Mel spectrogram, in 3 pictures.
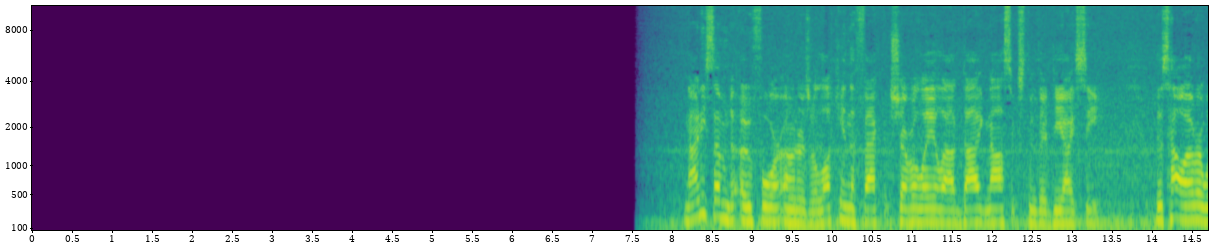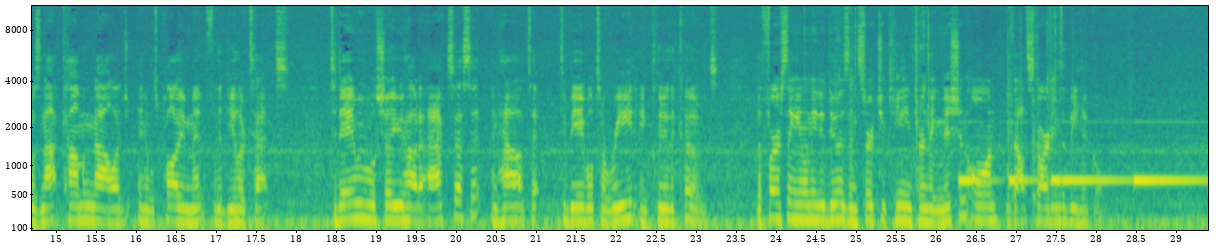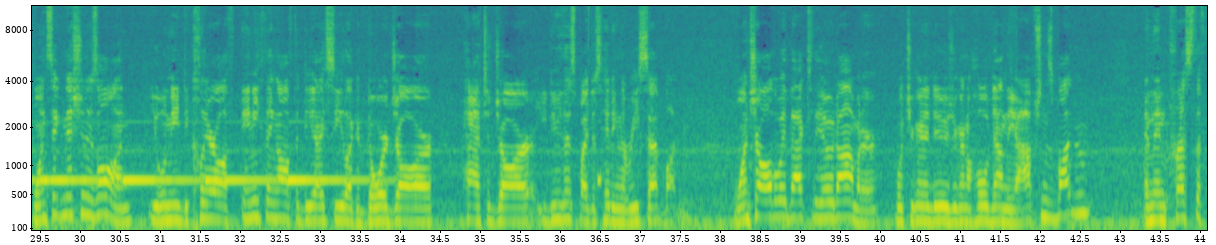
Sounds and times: Car: 7.6 - 44.0
Speech: 8.2 - 13.4, 14.0 - 28.1, 29.4 - 42.7, 43.3 - 44.0.

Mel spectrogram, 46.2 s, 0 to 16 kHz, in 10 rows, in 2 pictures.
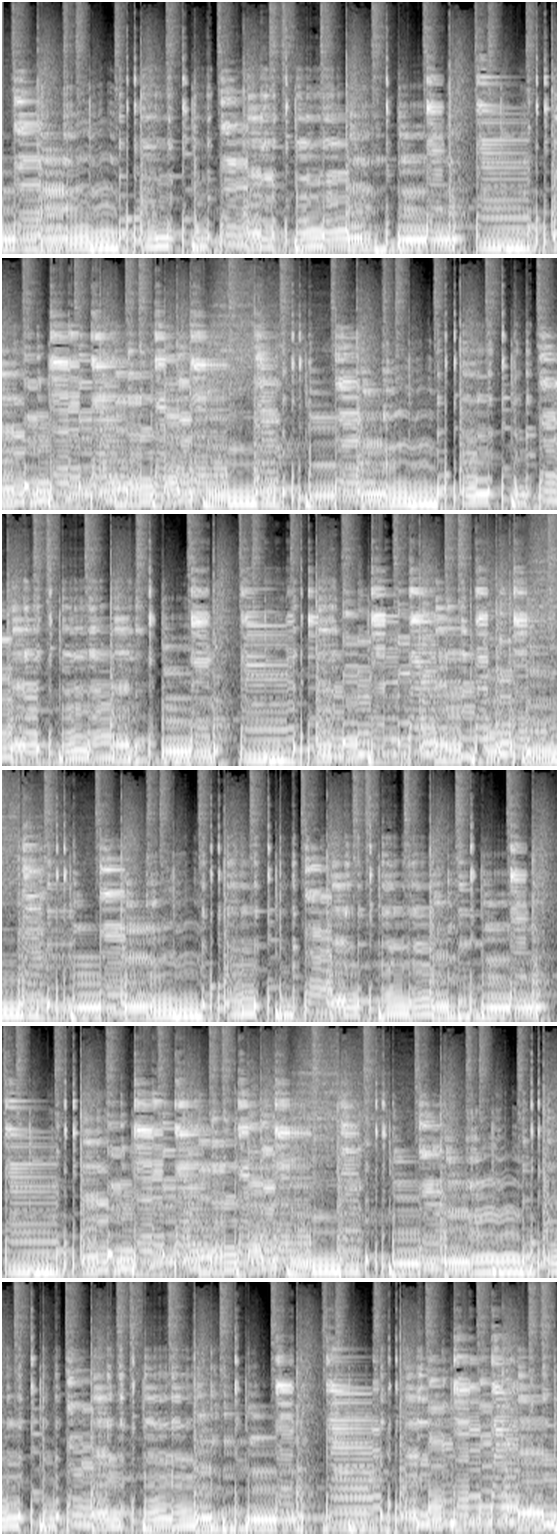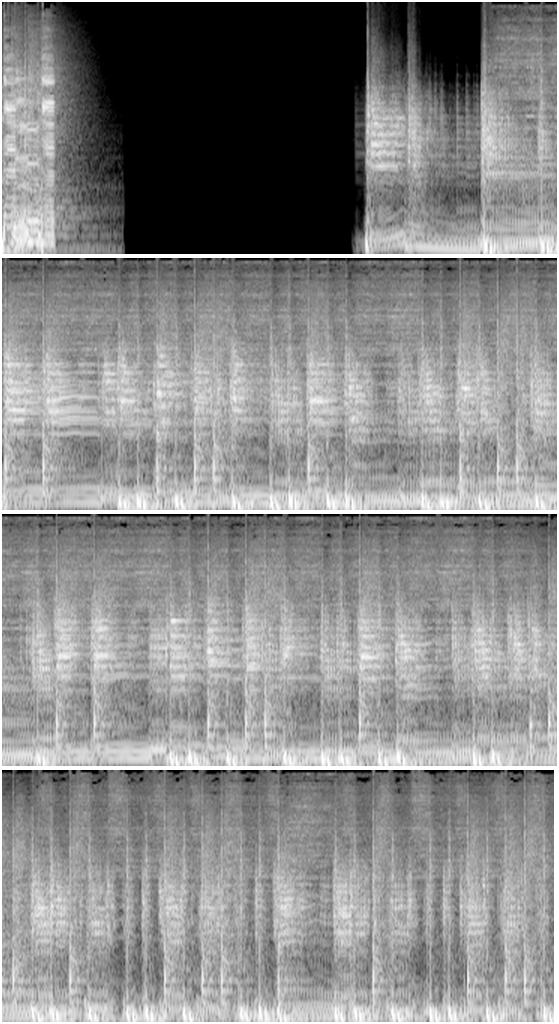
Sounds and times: Electric guitar: 0.0 - 28.3, 30.8 - 46.2.

